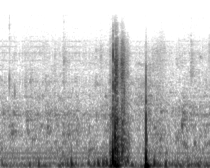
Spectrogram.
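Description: A short scuffing rustle about a second in, followed by a single sharp knock.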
